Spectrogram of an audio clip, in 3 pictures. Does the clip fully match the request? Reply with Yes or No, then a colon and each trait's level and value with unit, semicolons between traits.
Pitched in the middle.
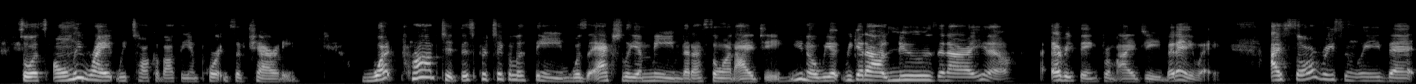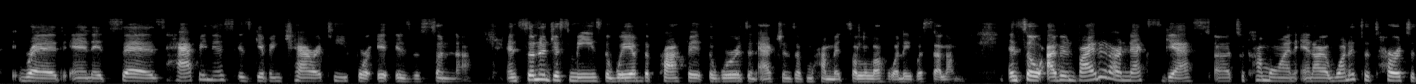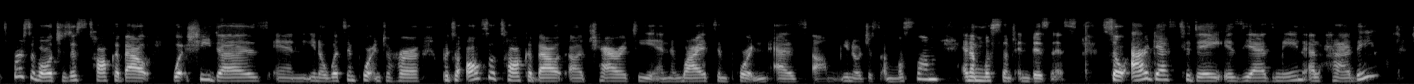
Yes: medium, 170 Hz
